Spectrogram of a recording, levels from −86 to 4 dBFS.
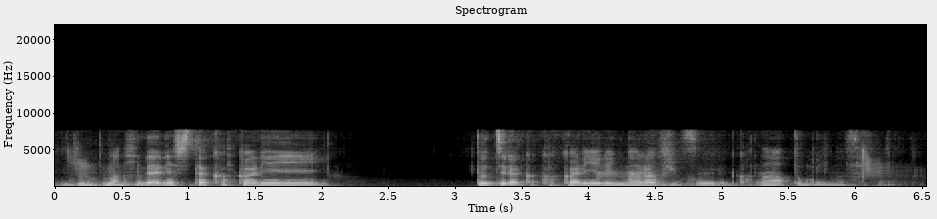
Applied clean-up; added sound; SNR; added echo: neural separator model SepFormer DNS4.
